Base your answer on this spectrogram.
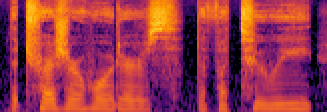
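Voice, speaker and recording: A woman playing a cool, shrewd investigator in a video game, speaking in a composed, measured and confident way. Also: low voice, monotone, darkish tone, clean tone, natural voice. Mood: analytical.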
